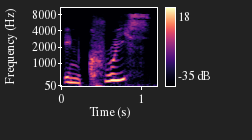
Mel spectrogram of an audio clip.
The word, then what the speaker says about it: increase: loves and comfort should increase emphasis on the last syllable crease loud even one two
